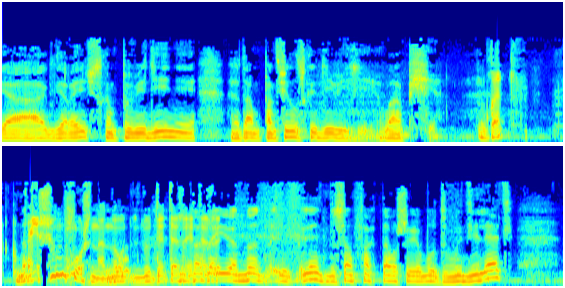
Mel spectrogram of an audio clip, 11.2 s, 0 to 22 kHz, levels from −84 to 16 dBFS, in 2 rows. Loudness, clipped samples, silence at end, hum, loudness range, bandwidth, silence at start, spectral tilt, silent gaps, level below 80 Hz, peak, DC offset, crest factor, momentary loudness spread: -18 LUFS; under 0.1%; 0 s; none; 3 LU; 8.8 kHz; 0 s; -5 dB/octave; none; -40 dBFS; 0 dBFS; under 0.1%; 18 dB; 10 LU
